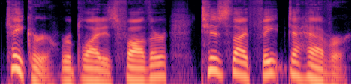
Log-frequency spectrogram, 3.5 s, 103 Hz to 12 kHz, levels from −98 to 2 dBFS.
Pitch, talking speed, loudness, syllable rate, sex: 145 Hz, 190 wpm, -19 LUFS, 4.3 syllables/s, male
